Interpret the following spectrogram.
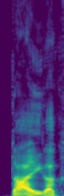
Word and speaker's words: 大学: 大学という単語だけを発音したときには、ピッチは下がりません。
